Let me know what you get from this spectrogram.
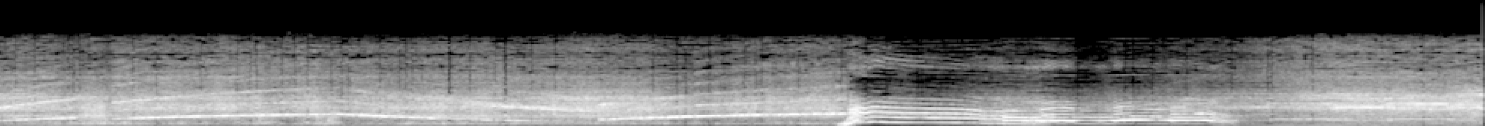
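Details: Emergency services sirens sweep up and down for the first half, then a Saluki joins in with a wavering, harmonic howl lasting about four seconds before the sirens return.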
